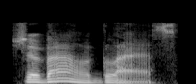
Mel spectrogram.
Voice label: "chevalglass", English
